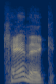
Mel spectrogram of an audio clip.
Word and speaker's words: Kanik: strange my whole life everyone always called me canic and like everyone knew how to say the name properly it was and then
